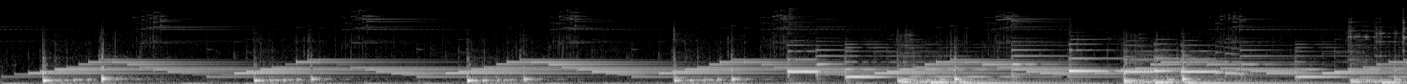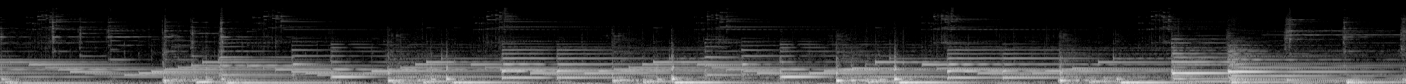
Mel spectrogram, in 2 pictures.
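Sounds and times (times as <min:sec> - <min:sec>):
carnival percussion: 0:00.0 - 0:28.1.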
